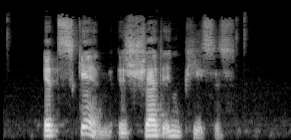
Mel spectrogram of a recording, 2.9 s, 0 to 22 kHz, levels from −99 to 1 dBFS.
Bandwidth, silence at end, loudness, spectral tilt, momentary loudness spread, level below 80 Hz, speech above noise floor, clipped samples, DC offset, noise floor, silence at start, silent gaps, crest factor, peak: 14.5 kHz; 0.6 s; -20 LUFS; -4 dB/octave; 15 LU; -62 dBFS; 41 dB; under 0.1%; under 0.1%; -61 dBFS; 0.45 s; none; 20 dB; -2 dBFS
